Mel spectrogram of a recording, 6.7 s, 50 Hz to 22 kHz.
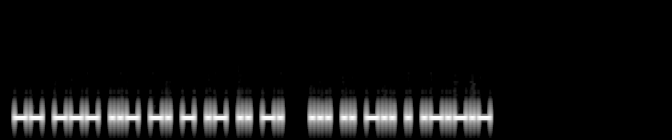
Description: Morse code, heard as a keyed tone, about 32 wpm, 700 Hz. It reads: MOUNTAIN SIDE.
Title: Sentences from Top 1000 Words - Review Part 6 - 30wpm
